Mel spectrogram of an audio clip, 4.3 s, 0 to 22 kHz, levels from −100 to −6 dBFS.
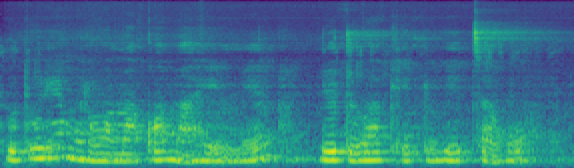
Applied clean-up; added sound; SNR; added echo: none; none; none; reverberation time 1.9 s.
